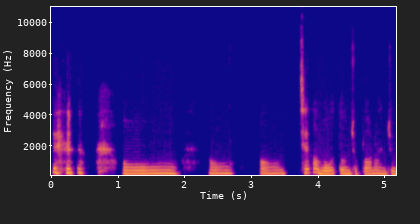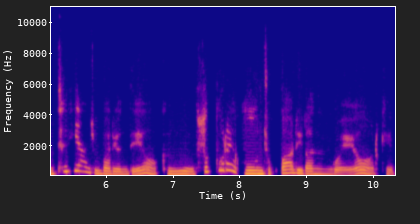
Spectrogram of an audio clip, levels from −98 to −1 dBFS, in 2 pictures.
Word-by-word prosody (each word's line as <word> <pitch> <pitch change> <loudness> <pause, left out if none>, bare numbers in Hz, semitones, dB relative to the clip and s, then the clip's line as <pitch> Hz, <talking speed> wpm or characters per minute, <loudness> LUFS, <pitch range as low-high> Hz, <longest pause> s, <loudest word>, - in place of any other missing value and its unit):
그래서 265 -5 +6 0.9
어. 205 +1 +3 0.5
어. 215 0 0 0.4
어. 205 0 -2 0.3
제가 245 +2 +3
먹었던 200 +1 +3
족발은 190 +1 -1
좀 185 0 -1
특이한 330 -2 -2
족발이었는데요. 185 0 -2
그 180 -2 -1
숯불에 400 +7 -1 0.2
구운 200 -1 +5
족발이라는 180 -4 -1
거예요, 155 +7 -2 0.2
이렇게 145 -3 -9
200 Hz, 245 characters per minute, -28 LUFS, 180-215 Hz, 0.9 s, 그래서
